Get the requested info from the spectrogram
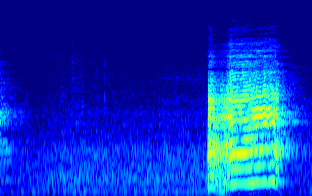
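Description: Green-winged macaw giving one short, loud call about one and a half seconds in, its pitch sweeping up at the start, while its throat is being checked.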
